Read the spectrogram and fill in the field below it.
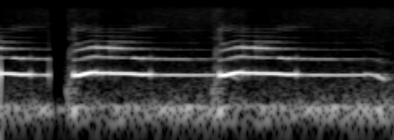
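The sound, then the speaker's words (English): A cat meows loudly, two long drawn-out yowls in quick succession, each sliding up in pitch before holding a steady wail, with no talking. “Here comes the kitty litter.”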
